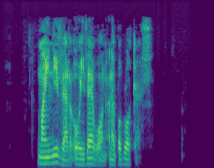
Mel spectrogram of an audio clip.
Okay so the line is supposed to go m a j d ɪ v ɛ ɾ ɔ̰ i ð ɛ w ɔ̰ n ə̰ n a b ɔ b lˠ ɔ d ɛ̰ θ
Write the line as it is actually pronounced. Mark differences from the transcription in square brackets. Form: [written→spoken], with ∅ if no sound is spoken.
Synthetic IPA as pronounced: m a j [d→n] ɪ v ɛ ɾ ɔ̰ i ð ɛ w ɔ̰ n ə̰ n a b ɔ b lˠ ɔ [d→ɡ] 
